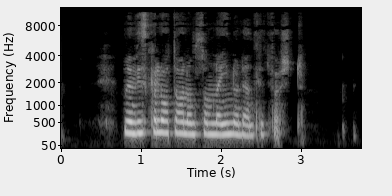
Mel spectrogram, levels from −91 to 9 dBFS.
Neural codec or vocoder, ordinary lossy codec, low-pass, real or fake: none; AAC, 32 kbps; 10.8 kHz; real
